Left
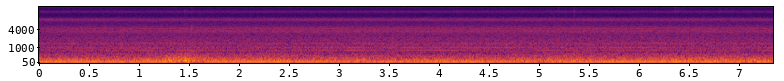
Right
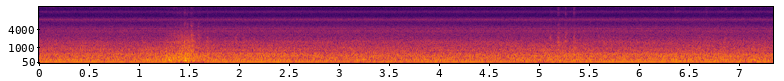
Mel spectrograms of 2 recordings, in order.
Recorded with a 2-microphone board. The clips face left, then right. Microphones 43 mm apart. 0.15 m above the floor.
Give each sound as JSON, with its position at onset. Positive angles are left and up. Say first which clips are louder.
{"t": 0.0, "sound": "a vehicle", "louder": "right 9 dB", "side_deg": -65}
